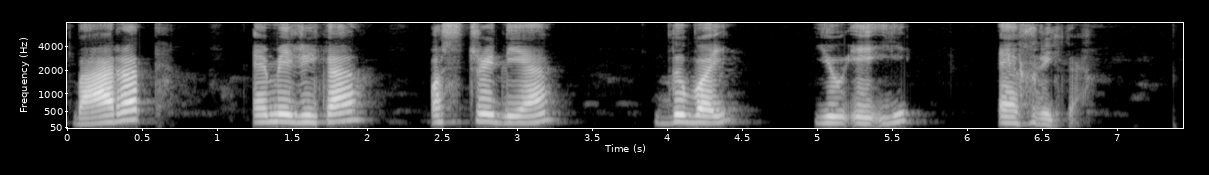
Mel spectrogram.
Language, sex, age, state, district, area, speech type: Nepali, female, 60+, West Bengal, Kalimpong, rural, spontaneous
